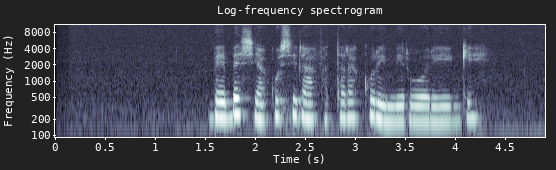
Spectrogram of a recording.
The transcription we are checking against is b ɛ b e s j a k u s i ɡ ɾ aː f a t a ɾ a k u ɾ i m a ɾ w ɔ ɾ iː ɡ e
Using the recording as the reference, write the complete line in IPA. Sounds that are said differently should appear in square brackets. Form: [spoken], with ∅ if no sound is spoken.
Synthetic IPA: b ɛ b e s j a k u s i [∅] ɾ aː f a t a ɾ a k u ɾ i m [i] ɾ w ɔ ɾ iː ɡ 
